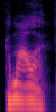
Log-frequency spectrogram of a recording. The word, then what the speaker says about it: Kamala: where he's reading off a teleprompter and him and Camilla are talking back and forth. Or what's her name? – Kamala. – Kamala. I know everybody gets in trouble for pronouncing it wrong, so I want to make sure I pronounce it correctly.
